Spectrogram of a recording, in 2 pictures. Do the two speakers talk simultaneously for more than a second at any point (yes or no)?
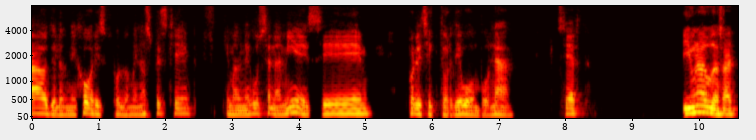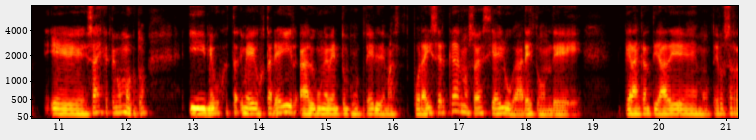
no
